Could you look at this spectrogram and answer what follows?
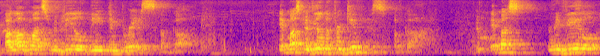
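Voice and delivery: slow, emphatic preached lines; preaching a slide. Acted. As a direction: proclaim each line with weight.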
